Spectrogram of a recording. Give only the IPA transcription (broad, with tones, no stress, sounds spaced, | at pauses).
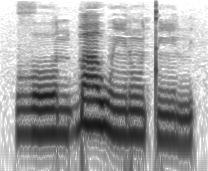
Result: ɣ oː˨ n ɓ a˦ w ĩ˨ ɾ ũ˨ t ĩ˨ n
